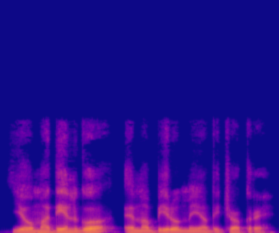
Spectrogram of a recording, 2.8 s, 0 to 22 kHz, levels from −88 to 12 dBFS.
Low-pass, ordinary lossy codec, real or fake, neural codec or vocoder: 10.8 kHz; none; fake; codec, 24 kHz, 0.9 kbps, WavTokenizer, large speech release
